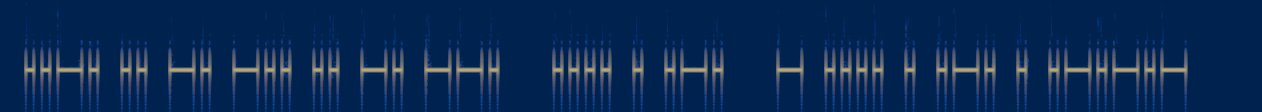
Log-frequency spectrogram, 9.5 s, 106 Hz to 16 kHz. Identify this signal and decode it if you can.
Morse code, heard as a keyed tone, about 20 wpm, 700 Hz. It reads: FINDING HER THERE.
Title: Sentences from Top 1500 Words 20wpm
